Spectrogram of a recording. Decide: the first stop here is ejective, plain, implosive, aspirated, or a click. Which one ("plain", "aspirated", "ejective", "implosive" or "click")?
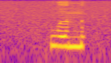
plain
